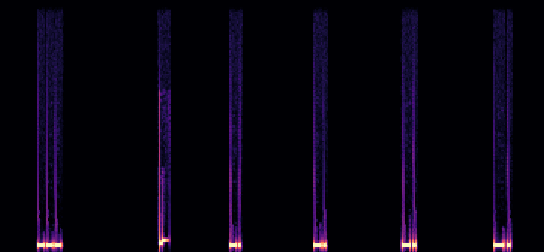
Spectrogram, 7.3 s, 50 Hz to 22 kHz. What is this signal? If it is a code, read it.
Morse code, heard as a keyed tone, about 38 wpm, spaced as for 8 wpm, 700 Hz. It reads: O NNNN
